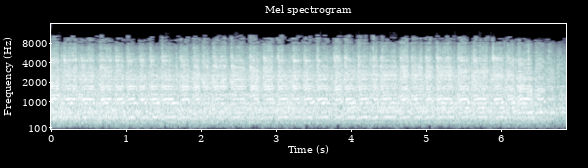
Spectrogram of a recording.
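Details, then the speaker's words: 2000 Ford Expedition 4.6 that stalls in drive and won't move in drive; in reverse at idle a harsh, steady grinding whir comes from the transmission pump. Owner is sure the torque converter has failed and the clutches are good. "So, uh, the transmission torque converter has failed. I am positively 100% sure that that transmission is absolutely nothing wrong with it. There's reverse. It's trying. And now you can hear that pump."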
